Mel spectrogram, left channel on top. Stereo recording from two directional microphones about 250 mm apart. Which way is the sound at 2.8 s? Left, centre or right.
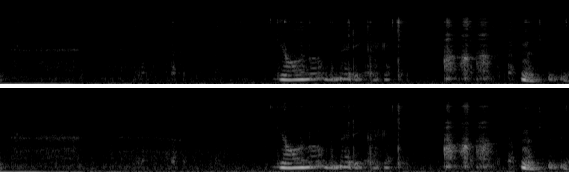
Centre.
